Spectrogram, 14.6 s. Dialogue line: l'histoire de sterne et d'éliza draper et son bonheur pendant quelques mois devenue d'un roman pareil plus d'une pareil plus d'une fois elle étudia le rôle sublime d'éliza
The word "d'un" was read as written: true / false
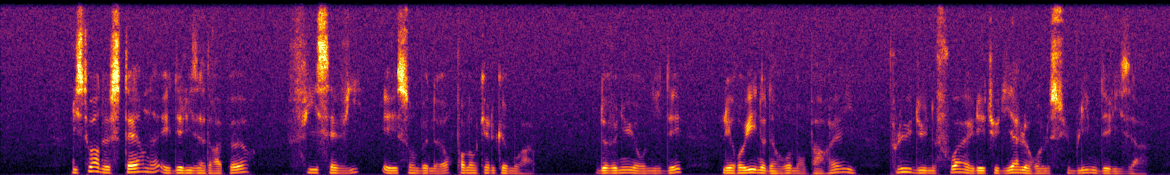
false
